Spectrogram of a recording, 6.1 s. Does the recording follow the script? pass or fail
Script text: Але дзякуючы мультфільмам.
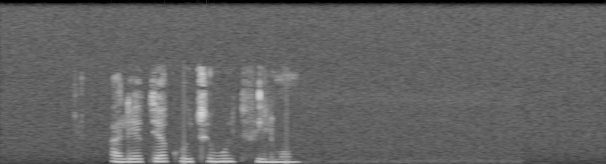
pass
